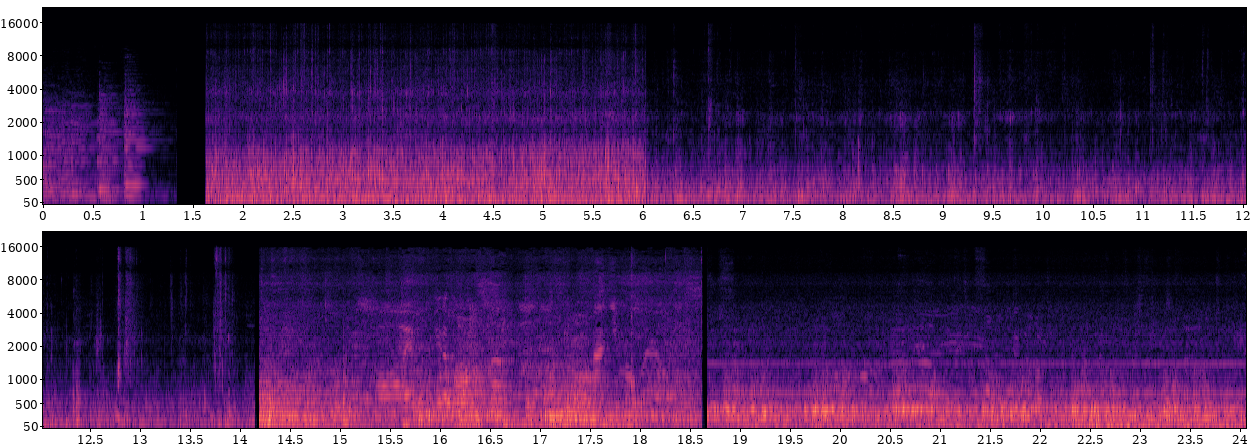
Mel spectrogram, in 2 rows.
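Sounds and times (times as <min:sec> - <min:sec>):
music outro: 0:00.0 - 0:01.4.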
